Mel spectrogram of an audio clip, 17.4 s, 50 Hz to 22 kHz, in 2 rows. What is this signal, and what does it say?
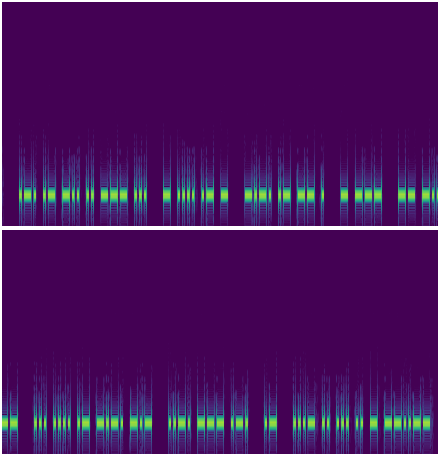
Morse code, heard as a keyed tone, about 25 wpm, 600 Hz. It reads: RADIOS THAT CAME TO MY SHACK FOR A VISIT,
